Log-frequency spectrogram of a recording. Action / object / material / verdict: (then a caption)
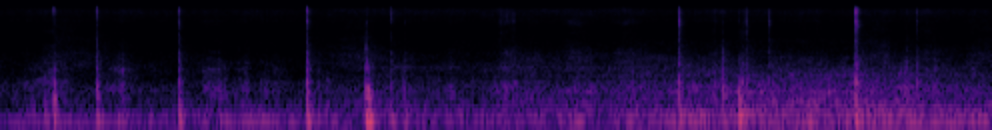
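tap / textured plastic steering wheel center pad with metal emblem / plastic / none. Long manicured nails tap and scratch the textured plastic airbag cover of a Jeep steering wheel center pad and its raised chrome-plated Jeep emblem letters. About eleven short, sharp clicks stand out over a low, hollow scratching rumble, with quick taps that die away almost instantly.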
